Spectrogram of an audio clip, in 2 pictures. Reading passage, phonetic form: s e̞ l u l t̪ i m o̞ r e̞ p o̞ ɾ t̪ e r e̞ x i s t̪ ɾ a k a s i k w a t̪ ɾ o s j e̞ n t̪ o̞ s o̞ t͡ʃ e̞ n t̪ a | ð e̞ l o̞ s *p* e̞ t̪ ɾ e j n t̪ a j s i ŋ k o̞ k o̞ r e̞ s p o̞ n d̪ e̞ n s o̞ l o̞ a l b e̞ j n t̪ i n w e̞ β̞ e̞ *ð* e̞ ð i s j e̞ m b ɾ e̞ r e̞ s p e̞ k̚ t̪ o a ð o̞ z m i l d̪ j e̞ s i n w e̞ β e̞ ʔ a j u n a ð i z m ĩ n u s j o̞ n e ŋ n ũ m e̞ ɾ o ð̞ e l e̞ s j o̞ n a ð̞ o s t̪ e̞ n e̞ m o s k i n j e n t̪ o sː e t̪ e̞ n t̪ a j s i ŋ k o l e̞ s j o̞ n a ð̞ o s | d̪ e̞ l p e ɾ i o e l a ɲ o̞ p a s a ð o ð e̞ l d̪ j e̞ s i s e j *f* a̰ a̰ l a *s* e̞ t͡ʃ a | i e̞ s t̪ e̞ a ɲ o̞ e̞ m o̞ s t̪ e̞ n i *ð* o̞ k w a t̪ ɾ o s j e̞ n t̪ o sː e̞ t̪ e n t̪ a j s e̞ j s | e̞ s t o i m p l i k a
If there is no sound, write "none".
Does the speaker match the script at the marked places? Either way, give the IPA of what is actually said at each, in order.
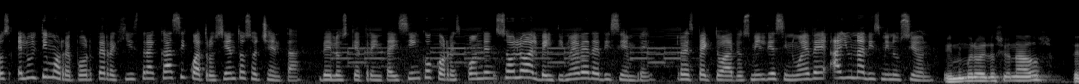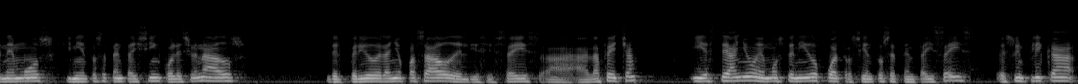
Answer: k, ð, s, f, ð

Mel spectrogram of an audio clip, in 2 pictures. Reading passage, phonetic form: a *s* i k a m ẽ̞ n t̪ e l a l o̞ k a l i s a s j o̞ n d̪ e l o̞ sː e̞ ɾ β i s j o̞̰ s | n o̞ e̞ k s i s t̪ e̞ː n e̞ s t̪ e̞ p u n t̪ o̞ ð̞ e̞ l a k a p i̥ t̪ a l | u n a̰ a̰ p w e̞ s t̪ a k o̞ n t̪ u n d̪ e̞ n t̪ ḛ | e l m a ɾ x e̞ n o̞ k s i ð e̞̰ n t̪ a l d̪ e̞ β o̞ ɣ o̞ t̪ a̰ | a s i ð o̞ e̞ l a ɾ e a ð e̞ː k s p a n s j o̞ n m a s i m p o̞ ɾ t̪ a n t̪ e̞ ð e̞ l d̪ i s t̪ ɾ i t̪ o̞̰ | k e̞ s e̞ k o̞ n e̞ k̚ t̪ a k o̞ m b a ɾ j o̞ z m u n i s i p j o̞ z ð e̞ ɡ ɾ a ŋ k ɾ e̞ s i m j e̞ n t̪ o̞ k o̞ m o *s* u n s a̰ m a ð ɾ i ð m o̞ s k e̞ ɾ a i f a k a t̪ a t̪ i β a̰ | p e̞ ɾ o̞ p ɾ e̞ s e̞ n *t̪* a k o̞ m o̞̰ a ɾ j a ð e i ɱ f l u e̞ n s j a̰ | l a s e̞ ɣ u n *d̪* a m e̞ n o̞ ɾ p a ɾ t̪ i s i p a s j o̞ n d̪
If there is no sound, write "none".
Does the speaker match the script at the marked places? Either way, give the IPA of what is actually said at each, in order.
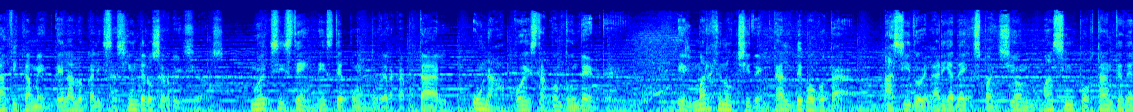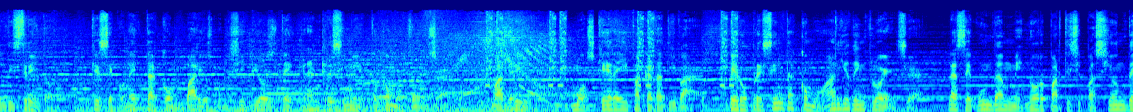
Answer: f, f, t̪, d̪

